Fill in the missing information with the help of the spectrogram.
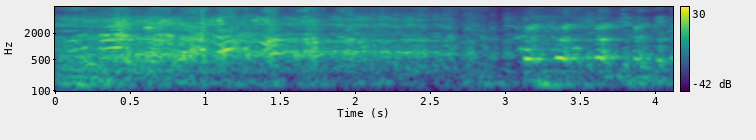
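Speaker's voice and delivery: long, high-pitched cackle; high cackling laugh. Real, not acted.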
